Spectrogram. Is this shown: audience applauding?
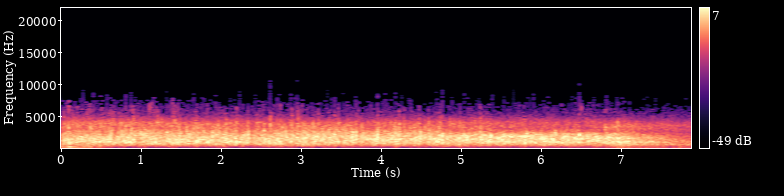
yes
